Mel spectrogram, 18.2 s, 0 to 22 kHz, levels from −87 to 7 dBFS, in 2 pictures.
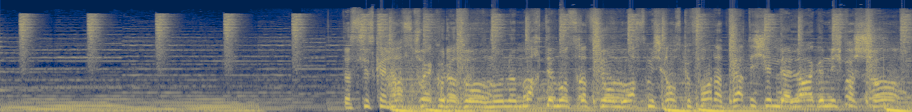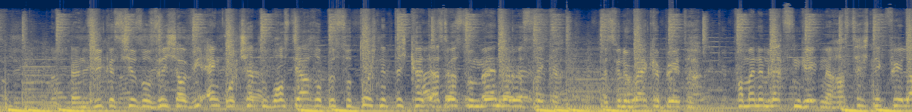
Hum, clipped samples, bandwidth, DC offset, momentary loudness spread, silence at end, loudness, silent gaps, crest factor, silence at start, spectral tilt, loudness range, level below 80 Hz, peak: none; 0.5%; 17 kHz; under 0.1%; 9 LU; 0 s; -9 LUFS; none; 8 dB; 0 s; -4 dB/octave; 3 LU; -14 dBFS; 0 dBFS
